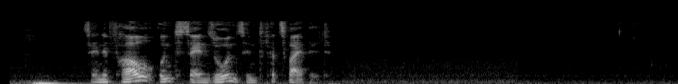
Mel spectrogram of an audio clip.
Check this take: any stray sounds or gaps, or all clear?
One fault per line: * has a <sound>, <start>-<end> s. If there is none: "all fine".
all fine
